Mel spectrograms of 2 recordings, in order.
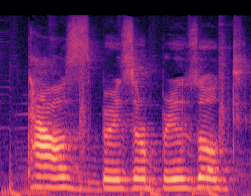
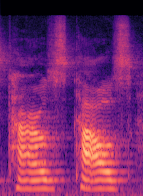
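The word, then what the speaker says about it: Thuisbezorgd: I usually pronounce it Thuizbezorg, but now somebody corrected me and they said it's Thuizbezorg, right?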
